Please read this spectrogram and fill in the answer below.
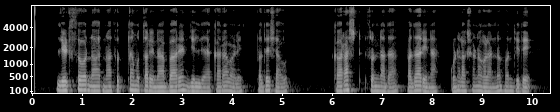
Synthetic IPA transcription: liɖsoːɾnaːɾnɐsut̪ːɐmut̪ːɐɭinɐbaːɾend͡ʒilːɐjɐkɐɾaʋɐɭipɾɐ̰d̪ɛːʃɐʋu | kɐɾɐsʈsunːɐd̪ɐpɐd̪aɾinɐɡ̥uɳɐlɐkʂɐɳɐɡɐɭɐnːuɦo̞nd̪id̪e

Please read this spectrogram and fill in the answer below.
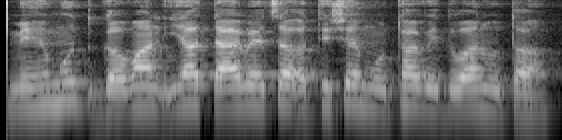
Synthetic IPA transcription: meɦmuːd̪ɡəʋanjat̪jaʋeɭt͡saət̪iɕəjmoʈʰaʋid̪ʋanɦot̪a

